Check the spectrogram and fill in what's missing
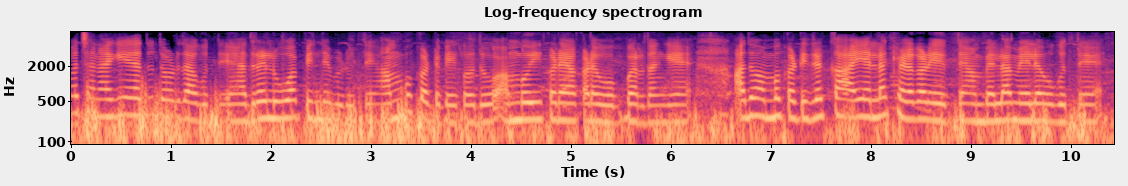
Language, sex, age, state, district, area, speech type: Kannada, female, 18-30, Karnataka, Kolar, rural, spontaneous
